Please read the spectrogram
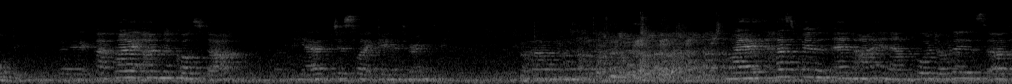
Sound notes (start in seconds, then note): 5.6 audience laughing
